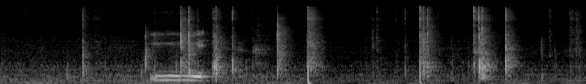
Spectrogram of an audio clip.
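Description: A thin plastic container crinkles and crackles in someone's hands.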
